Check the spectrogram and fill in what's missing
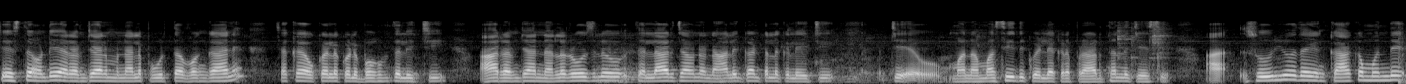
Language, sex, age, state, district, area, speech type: Telugu, female, 45-60, Andhra Pradesh, Krishna, rural, spontaneous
